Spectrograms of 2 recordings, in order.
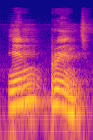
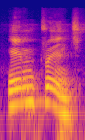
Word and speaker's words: Entrench: শব্দটি হলো এন্ট্রেন্স। এর উচ্চারণটা কেমন হবে না, এন, ইংরাজি লেটার এন আর তার সঙ্গে বলবেন ট্রেঞ্চ। এন্ট্রেন্স উচ্চারণটা হবে এন্ট্রেন্স।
